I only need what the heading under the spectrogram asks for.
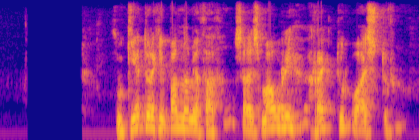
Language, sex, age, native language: Icelandic, male, 60-69, Icelandic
